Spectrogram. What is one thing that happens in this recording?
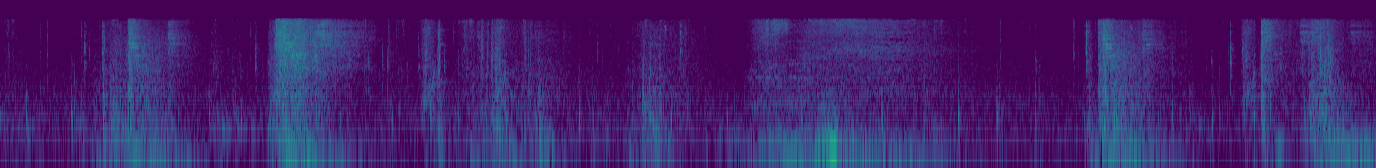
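Swords clash and strike in sharp metallic hits.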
